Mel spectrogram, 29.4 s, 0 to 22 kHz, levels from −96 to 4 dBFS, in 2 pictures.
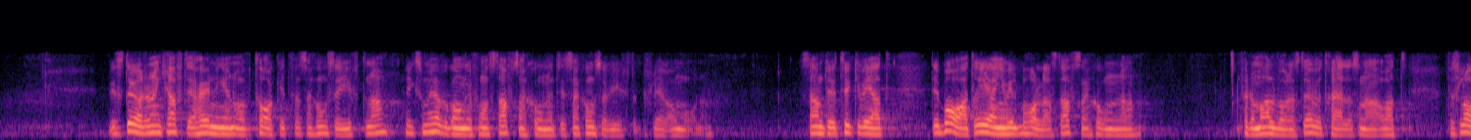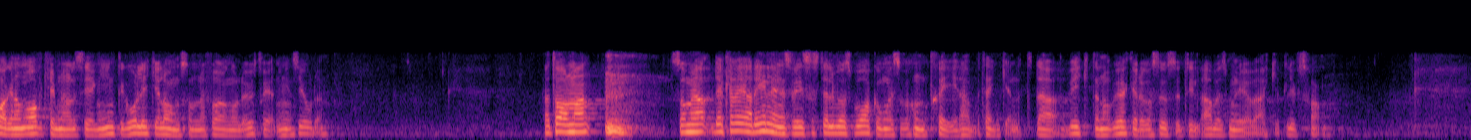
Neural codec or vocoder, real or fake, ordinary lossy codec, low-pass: none; real; Opus, 16 kbps; 5.4 kHz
